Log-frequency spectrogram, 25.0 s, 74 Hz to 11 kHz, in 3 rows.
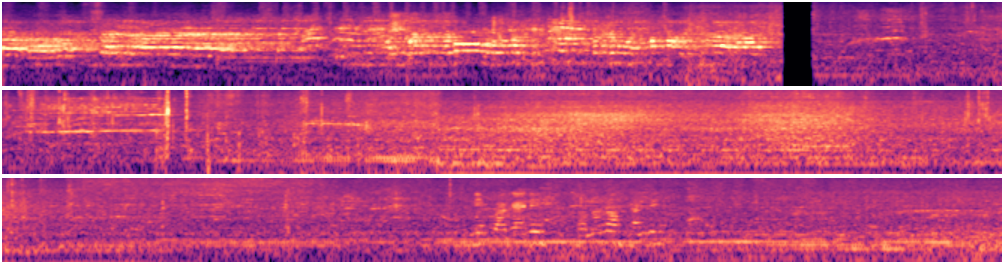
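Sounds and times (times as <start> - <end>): motor vehicle passing: 0.0 - 25.0.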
